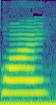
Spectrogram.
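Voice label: "kuai", Mandarin Chinese, neutral tone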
